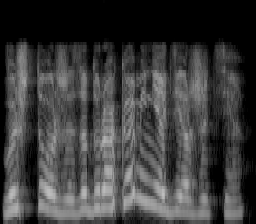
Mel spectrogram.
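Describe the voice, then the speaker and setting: A woman's voice: sits high, expressive, moderate pace, fairly bright tone, dull audio. A woman reading the lines of a stubborn man who refuses to share what he knows, indignant and defensive. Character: stubborn middle-aged man guarding his secret.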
